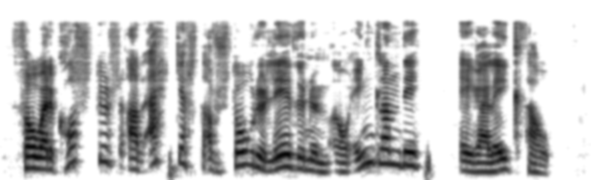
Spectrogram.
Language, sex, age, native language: Icelandic, female, 30-39, Icelandic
